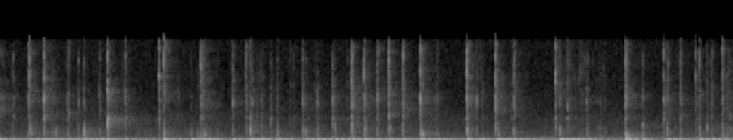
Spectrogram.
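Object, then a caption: Plastic computer keyboard. Long fingernails tap the number-pad keys and the lower edge of a white plastic Logitech full-size keyboard. A quick, irregular run of short, bright plastic clicks sounds over a low, steady hum. The taps stop dead with almost no ring.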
